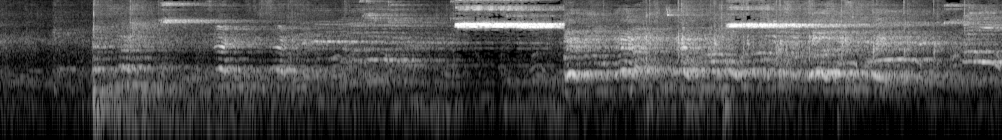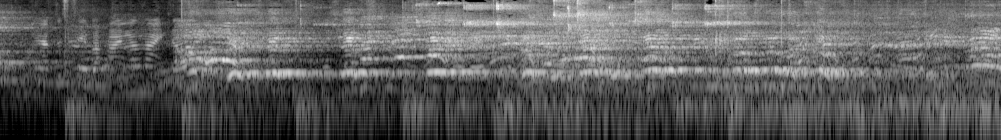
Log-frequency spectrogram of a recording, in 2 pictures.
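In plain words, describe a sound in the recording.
A crowd of children and adults chatters and calls out in the echoing hall.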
